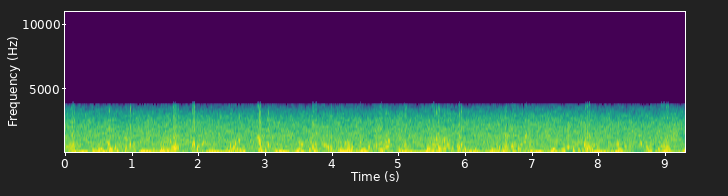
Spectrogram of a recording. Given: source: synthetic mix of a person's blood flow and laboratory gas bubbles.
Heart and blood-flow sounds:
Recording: Doppler ultrasound of blood flow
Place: precordium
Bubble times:
0.00-0.20 s: bubbles
0.37-1.08 s: bubbles
1.31-1.80 s: bubbles
1.88-2.11 s: bubbles
2.40-2.72 s: bubbles
2.85-3.12 s: bubbles
3.49-4.03 s: bubbles
4.07-4.32 s: bubbles
4.41-4.47 s: bubbles
4.53-4.89 s: bubbles
4.99-5.18 s: bubbles
5.40-6.21 s: bubbles
6.42-7.00 s: bubbles
7.43-8.03 s: bubbles
8.26-8.44 s: bubbles
8.60-8.83 s: bubbles
8.87-9.12 s: bubbles
From the record:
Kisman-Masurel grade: 343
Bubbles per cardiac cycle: rolling drumbeat, 9 or more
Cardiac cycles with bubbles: 100%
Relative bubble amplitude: loud (0.450 to 0.775)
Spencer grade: 3 (all of the cardiac periods contain showers or single bubble signals, but not dominating or overriding the cardiac motion signals)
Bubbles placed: anywhere in the cardiac cycle

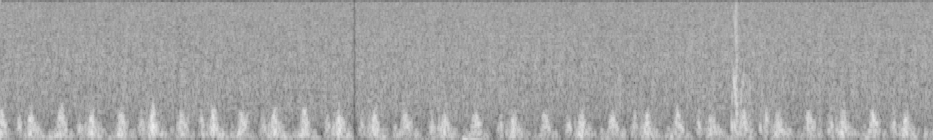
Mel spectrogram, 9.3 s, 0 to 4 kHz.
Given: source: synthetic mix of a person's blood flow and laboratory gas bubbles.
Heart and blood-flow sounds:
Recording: Doppler ultrasound of blood flow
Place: precordium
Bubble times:
7.29-7.54 s: bubbles
7.58-7.72 s: bubbles
From the record:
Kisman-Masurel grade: 212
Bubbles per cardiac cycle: several, 3 to 8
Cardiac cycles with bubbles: 1 to 10%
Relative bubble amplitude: moderate (0.250 to 0.450)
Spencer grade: 1 (occasional bubble signal discernible with the cardiac motion signal, with majority of cardiac periods free of bubbles)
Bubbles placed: anywhere in the cardiac cycle

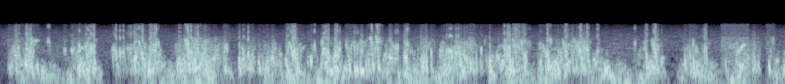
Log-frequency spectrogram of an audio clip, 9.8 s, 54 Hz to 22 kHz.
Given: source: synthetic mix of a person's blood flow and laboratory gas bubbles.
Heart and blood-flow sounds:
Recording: Doppler ultrasound of blood flow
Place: precordium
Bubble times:
0.08-0.51 s: bubbles
0.57-0.65 s: bubbles
0.78-1.23 s: bubbles
1.37-2.08 s: bubbles
2.17-2.73 s: bubbles
2.76-2.88 s: bubbles
2.95-3.39 s: bubbles
3.53-4.79 s: bubbles
4.90-5.43 s: bubbles
5.54-6.19 s: bubbles
6.27-6.65 s: bubbles
6.71-6.91 s: bubbles
6.94-7.51 s: bubbles
7.91-7.96 s: bubbles
8.04-8.33 s: bubbles
8.53-8.88 s: bubbles
9.01-9.52 s: bubbles
9.56-9.70 s: bubbles
9.77-9.83 s: bubbles
From the record:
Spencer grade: 3 (all of the cardiac periods contain showers or single bubble signals, but not dominating or overriding the cardiac motion signals)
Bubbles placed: anywhere in the cardiac cycle

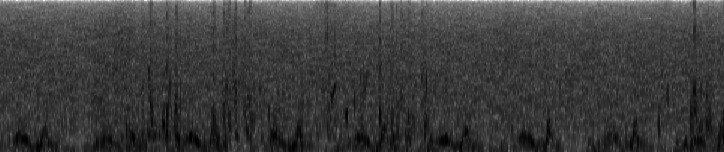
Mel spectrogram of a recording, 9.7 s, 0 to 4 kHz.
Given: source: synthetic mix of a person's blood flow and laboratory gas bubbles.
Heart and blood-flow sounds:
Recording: Doppler ultrasound of blood flow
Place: precordium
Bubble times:
1.64-1.80 s: bubbles
1.85-2.48 s: bubbles
2.80-3.42 s: bubbles
3.56-3.78 s: bubbles
3.97-4.07 s: bubbles
4.20-4.52 s: bubbles
4.56-4.67 s: bubbles
4.70-4.93 s: bubbles
5.04-5.12 s: bubbles
5.15-5.57 s: bubbles
5.61-5.75 s: bubbles
8.75-8.83 s: bubbles
8.86-8.95 s: bubbles
9.17-9.54 s: bubbles
9.61-9.66 s: bubbles
From the record:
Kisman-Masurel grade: 333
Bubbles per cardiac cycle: rolling drumbeat, 9 or more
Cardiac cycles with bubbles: 50 to 99%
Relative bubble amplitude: loud (0.450 to 0.775)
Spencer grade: 3 (all of the cardiac periods contain showers or single bubble signals, but not dominating or overriding the cardiac motion signals)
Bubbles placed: only in the low amplitude regions of the cardiac cycle

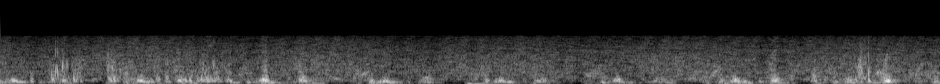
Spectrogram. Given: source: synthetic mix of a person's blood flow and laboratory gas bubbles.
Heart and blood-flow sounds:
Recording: Doppler ultrasound of blood flow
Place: precordium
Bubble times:
0.30-0.35 s: bubbles
0.48-0.89 s: bubbles
1.06-1.21 s: bubbles
1.49-1.71 s: bubbles
1.78-2.34 s: bubbles
8.11-8.18 s: bubbles
8.53-8.85 s: bubbles
From the record:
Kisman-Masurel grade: 222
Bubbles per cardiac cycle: several, 3 to 8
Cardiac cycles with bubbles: 10 to 50%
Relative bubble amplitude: moderate (0.250 to 0.450)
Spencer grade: 2 (many but less than half of the cardiac periods contain bubble signals, singularly or in groups)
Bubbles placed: only in the low amplitude regions of the cardiac cycle

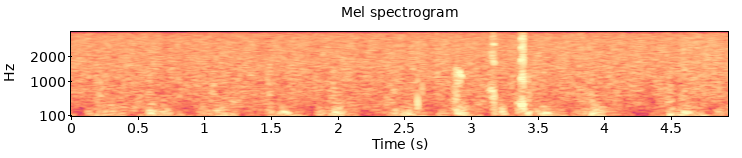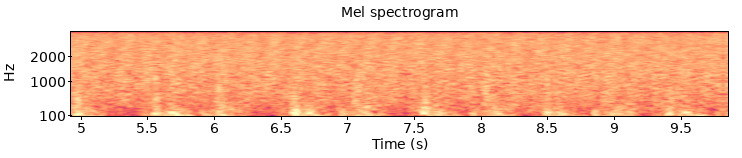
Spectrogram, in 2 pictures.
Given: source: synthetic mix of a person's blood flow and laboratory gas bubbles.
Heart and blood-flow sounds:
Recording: Doppler ultrasound of blood flow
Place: precordium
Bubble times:
2.60-2.68 s: bubbles
2.90-2.98 s: bubbles
3.16-3.33 s: bubbles
3.36-3.50 s: bubbles
From the record:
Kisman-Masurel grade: 223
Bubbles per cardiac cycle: several, 3 to 8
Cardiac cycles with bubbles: 10 to 50%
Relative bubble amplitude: loud (0.450 to 0.775)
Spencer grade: 2 (many but less than half of the cardiac periods contain bubble signals, singularly or in groups)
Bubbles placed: anywhere in the cardiac cycle

